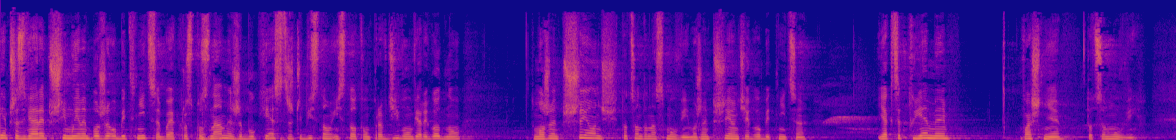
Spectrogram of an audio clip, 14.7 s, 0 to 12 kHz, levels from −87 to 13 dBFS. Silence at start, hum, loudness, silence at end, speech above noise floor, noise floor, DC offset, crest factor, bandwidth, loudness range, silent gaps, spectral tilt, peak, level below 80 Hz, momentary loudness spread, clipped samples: 0 s; none; -28 LUFS; 0.4 s; 33 dB; -61 dBFS; under 0.1%; 22 dB; 11.5 kHz; 4 LU; none; -4 dB/octave; -8 dBFS; -68 dBFS; 13 LU; under 0.1%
